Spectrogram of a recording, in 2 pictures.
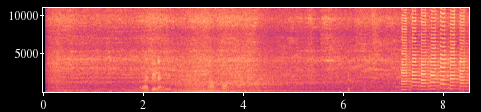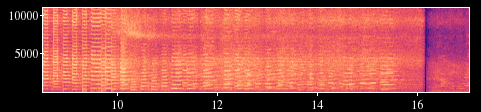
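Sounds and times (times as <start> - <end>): multi-tone musical bus horn: 7.1 - 16.2
low engine hum: 7.2 - 16.4.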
